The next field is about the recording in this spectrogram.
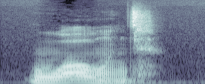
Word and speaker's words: won't: No es como want, como quiero, wawa, como want, want, sino como u o u. Won't, won't.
